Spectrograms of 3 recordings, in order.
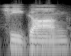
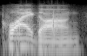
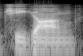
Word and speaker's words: Qigong: the people there who don't know how to pronounce Qigong they're pronouncing it qui gong and that's how you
